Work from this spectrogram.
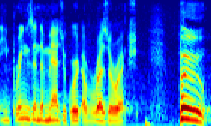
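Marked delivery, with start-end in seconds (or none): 2.4-2.8 shouted high and loud; sudden high shout; exclaiming boom. Real, not acted. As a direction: slam it down like a punchline. Preacher exclaiming the turning point.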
